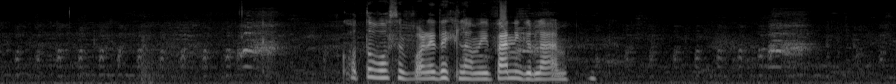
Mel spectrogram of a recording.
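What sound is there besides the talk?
chickens clucking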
